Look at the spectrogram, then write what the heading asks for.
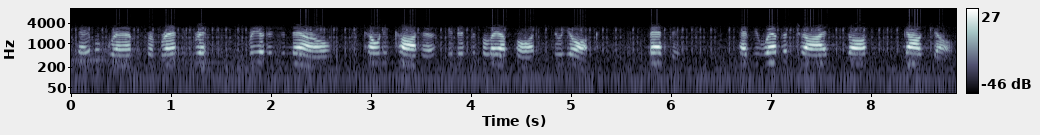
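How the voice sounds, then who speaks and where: An actress playing a clipped cablegram operator in a 1940s radio drama, reading formally through a telephone filter. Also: female voice, on the high side, fairly even intonation, moderate pace. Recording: tinny phone-like line.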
